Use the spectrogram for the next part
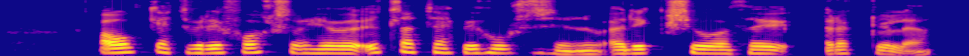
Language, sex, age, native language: Icelandic, female, 30-39, Icelandic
